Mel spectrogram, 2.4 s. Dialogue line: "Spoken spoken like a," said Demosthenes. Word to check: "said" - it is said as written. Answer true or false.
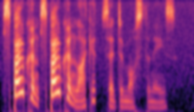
true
